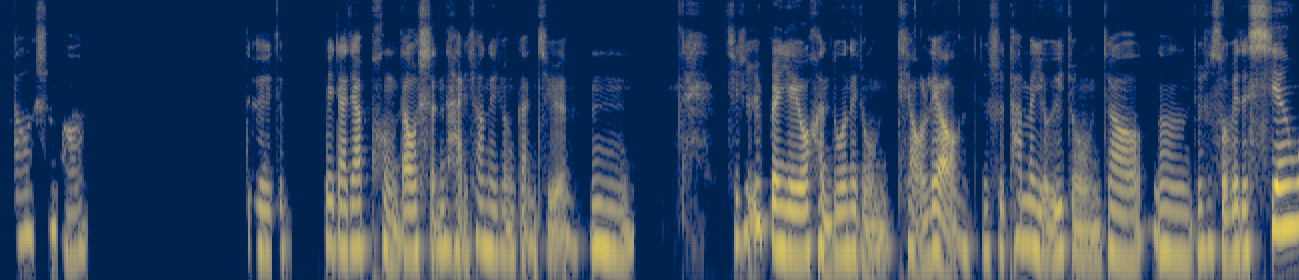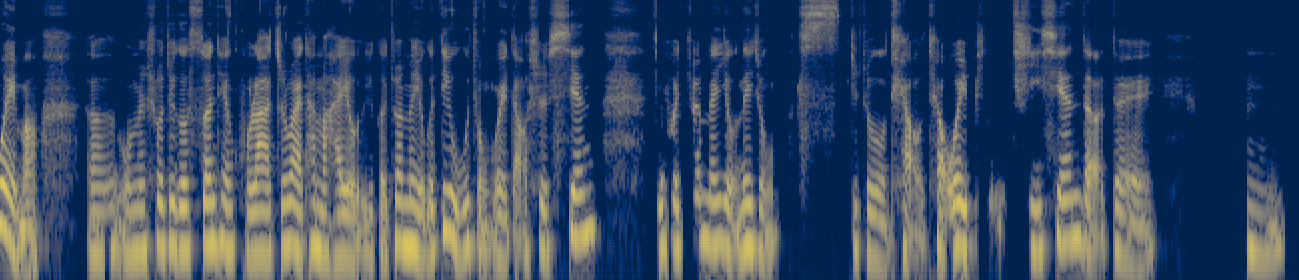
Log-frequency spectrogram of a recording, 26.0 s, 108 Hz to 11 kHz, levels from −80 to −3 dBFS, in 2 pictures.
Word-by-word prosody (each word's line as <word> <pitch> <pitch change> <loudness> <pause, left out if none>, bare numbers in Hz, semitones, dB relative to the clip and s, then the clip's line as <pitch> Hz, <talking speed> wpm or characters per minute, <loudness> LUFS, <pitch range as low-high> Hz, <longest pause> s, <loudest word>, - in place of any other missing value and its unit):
哦， 220 +1 -4
是 250 - -9
吗？ 185 0 -7 1.7
对， 175 -2 -3
就， 180 +2 -12 0.4
被 200 - -1
大 185 -1 +1
家 185 +1 +3
捧 190 -1 -4
到 170 0 +3
神 180 +1 -1
坛 185 -2 -2
上 190 +1 -3
那 175 -2 0
种 170 - -5
感 195 +2 -6
觉， 235 +5 -6 0.2
嗯。 185 +1 0 0.9
其 205 - -5
实 230 +2 -4
日 270 - +3
本 190 -8 +5
也 170 -1 +5
有 165 0 +6
很 175 -6 0
多 165 +2 +1
那 175 - +2
种 190 - -5
调 190 0 -2
料， 180 +7 +3 0.2
就 175 - -6
是 175 0 -6
他 210 +4 -5
们 195 -2 +1
有 170 - 0
一 175 - +2
种 80 - -4
叫 160 -1 -1 0.2
嗯， 165 -2 -1
就 175 - -4
是 185 +1 -3
所 180 -1 -1
谓 175 - +2
的 175 - +1
鲜 255 +6 +8
味 230 -9 +7
嘛， - - 0 0.5
呃， 165 0 -2 0.2
我 - - -2
们 175 +1 0
说 190 +1 -1
这 195 0 +1
个 180 0 +4
酸 195 +2 +2
甜 190 -2 +1
苦 175 -3 -6
辣 165 0 +4
之 185 +3 -1
外， 185 -4 +4
他 190 +2 -1
们 165 -3 +2
还 160 +2 0
有 160 - +1
一 - - -5
个 - - -3
专 200 -1 0
门 190 -1 +6
有 165 - +2
个 - - +1
第 235 +7 +1
五 185 -4 +2
种 190 - -3
味 155 -3 -1
道 - - -3
是 180 -1 -3
鲜， 225 +6 +1 0.6
就 180 - -1
会 180 - +1
专 215 +2 -4
门 195 0 +1
有 185 -3 0
那 185 +1 +4
种 185 +4 -5 0.2
嘶 - - -4
这 180 - -5
种 160 -5 -3
调 175 +3 -2
调 - - 0
味 185 -1 +5
品， 185 - -15 0.3
提 175 -1 -2
鲜 205 +3 +1
的， 205 +2 -1
对。 165 0 -4 0.9
嗯。 180 +2 -5
180 Hz, 220 characters per minute, -24 LUFS, 170-195 Hz, 1.7 s, 鲜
